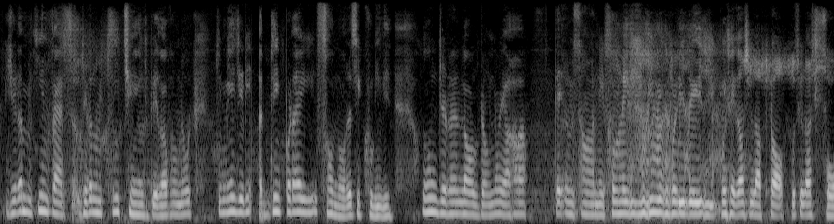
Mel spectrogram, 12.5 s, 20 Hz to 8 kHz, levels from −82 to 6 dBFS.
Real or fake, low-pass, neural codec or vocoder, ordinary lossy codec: fake; none; codec, 16 kHz, 1 kbps, FreqCodec, larger model; none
